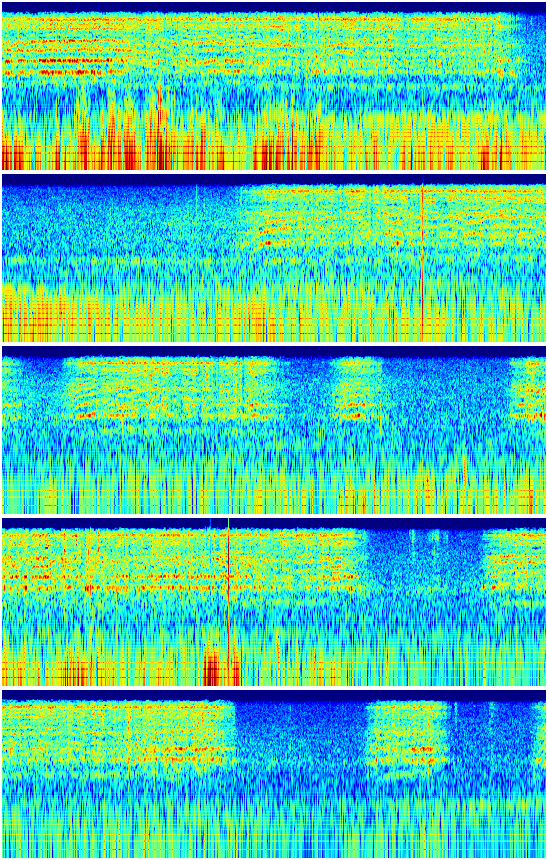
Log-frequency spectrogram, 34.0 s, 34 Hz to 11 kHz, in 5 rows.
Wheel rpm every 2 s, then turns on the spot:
160, 160, 160, 10, 20, 150, 120, 130, 70, 20, 140, 160, 50, 130, 140, 30, 40.
24-26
